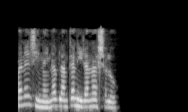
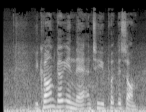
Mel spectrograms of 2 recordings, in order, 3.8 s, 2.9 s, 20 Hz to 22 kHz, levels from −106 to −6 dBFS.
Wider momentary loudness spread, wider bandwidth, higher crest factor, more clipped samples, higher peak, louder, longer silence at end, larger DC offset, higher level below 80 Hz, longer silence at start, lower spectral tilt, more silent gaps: second, 9 LU vs 14 LU; second, 8.4 kHz vs 16 kHz; about the same, 20 dB vs 18 dB; neither; about the same, -6 dBFS vs -4 dBFS; about the same, -23 LUFS vs -22 LUFS; first, 1.45 s vs 0 s; neither; second, -66 dBFS vs -28 dBFS; first, 0.35 s vs 0.1 s; second, -3 dB/octave vs -6 dB/octave; neither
